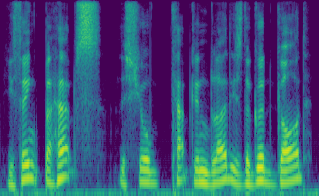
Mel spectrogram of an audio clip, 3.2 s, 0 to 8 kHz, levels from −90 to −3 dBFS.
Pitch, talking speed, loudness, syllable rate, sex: 140 Hz, 205 wpm, -19 LUFS, 4.9 syllables/s, male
